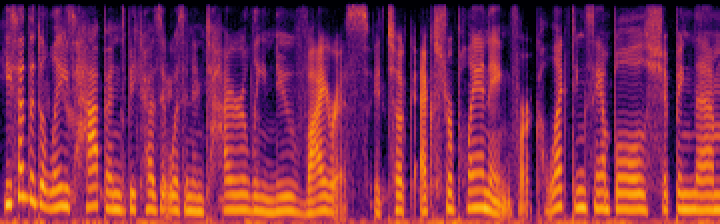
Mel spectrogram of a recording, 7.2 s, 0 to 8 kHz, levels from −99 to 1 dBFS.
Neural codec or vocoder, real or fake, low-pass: none; real; 7.2 kHz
